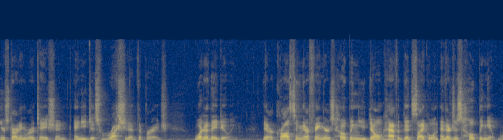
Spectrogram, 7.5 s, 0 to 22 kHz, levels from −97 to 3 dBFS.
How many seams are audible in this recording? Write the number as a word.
two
